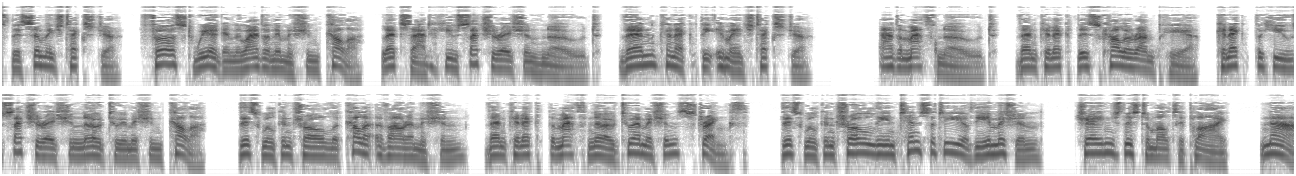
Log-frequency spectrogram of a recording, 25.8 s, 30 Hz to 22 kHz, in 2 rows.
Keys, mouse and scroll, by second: 0.8-1.3 drag, 2.1 shift+a, 7.0-7.9 drag, 10.1 g, 11.4-11.8 drag, 11.9 click, 12.1 middle click, 13.0 middle click, 13.3 middle click, 14.2 click, 14.4 middle click, 14.8 click, 20.9-22.6 drag, 22.8 middle click, 23.2 click, 24.5-25.8 drag.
